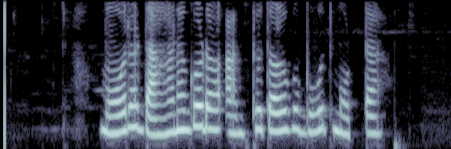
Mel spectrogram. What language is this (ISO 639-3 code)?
ori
